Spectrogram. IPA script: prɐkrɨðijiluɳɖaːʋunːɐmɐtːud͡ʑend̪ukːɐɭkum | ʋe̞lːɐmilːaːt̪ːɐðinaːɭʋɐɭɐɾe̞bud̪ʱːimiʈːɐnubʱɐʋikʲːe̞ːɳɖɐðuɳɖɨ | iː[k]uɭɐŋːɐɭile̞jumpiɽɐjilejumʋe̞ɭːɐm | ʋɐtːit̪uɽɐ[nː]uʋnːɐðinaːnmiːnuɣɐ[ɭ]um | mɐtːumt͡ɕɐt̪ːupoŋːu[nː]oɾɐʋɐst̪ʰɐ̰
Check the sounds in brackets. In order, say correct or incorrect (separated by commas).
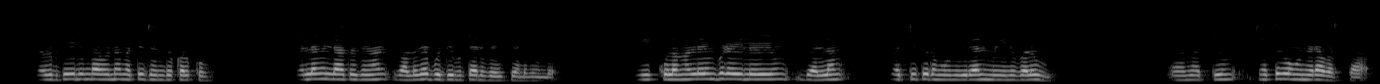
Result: correct, incorrect, correct, correct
